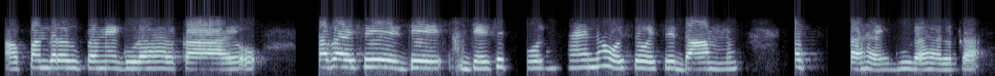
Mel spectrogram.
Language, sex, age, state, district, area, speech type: Hindi, female, 30-45, Uttar Pradesh, Prayagraj, urban, conversation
